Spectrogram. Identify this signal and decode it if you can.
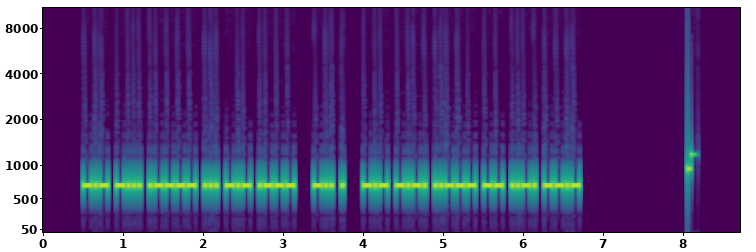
Morse code, heard as a keyed tone, about 34 wpm, 700 Hz. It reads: KB1SKJ DE KC2MFQ
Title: USA Callsign DE Callsign 35wpm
